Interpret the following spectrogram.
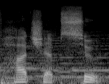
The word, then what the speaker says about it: Hatshepsut: So the proper way to pronounce it is the Temple of Hatshepsut.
